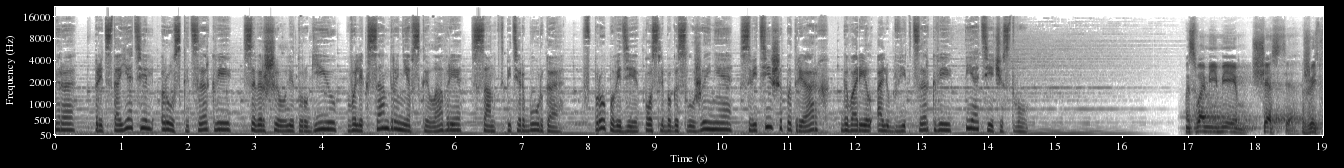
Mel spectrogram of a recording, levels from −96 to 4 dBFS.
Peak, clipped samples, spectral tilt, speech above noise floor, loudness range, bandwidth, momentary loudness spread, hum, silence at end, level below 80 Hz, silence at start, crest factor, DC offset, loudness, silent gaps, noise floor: 0 dBFS; under 0.1%; -4 dB/octave; 43 dB; 6 LU; 16.5 kHz; 9 LU; none; 0 s; -32 dBFS; 0 s; 14 dB; under 0.1%; -13 LUFS; none; -56 dBFS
